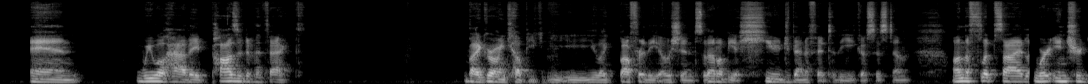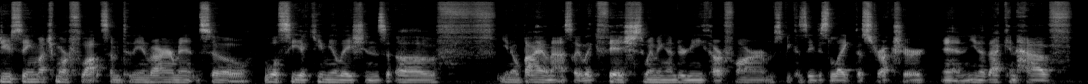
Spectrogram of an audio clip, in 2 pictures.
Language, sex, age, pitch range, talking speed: English, male, 30-49, 100-130 Hz, 175 wpm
